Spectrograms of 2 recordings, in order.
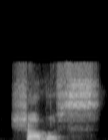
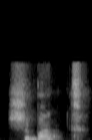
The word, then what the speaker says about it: Shabbat: So when you're Ashkenazi, you would always be saying Shabbos, and when you're Sephardim, you would say Shabbat, right?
